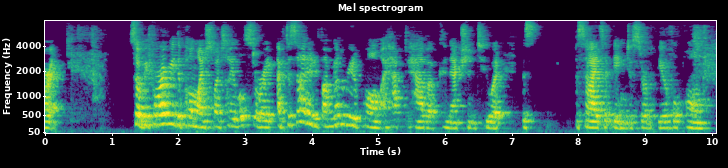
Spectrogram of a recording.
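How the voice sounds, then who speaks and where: A woman with a fairly low pitch speaks at a very fast pace with lively intonation and big swings in loudness, with audible room echo. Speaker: comedian hosting a live show. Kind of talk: casual live-stream monologue. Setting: live stream. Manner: halting, self-correcting.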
